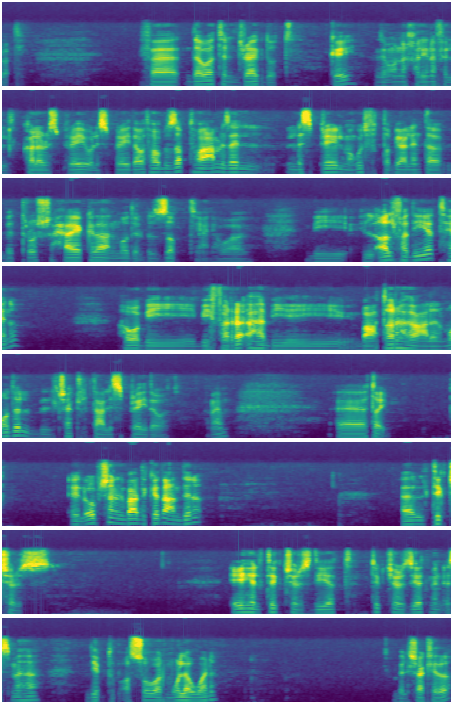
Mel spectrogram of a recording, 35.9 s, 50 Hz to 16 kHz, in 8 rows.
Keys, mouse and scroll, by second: 1.6 click, 14.0 click, 23.8 click, 26.4 click, 29.4 click.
